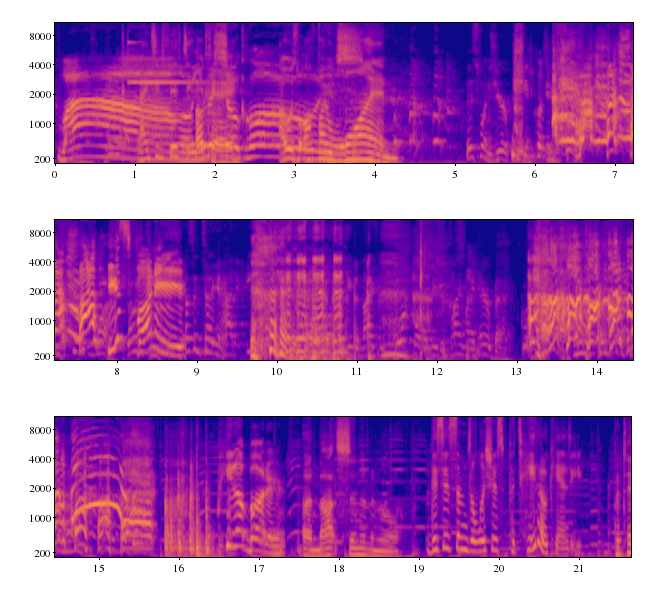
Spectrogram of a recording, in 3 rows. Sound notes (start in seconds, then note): 5.7 laughs; 9.7 both laugh; 13.1 both laugh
